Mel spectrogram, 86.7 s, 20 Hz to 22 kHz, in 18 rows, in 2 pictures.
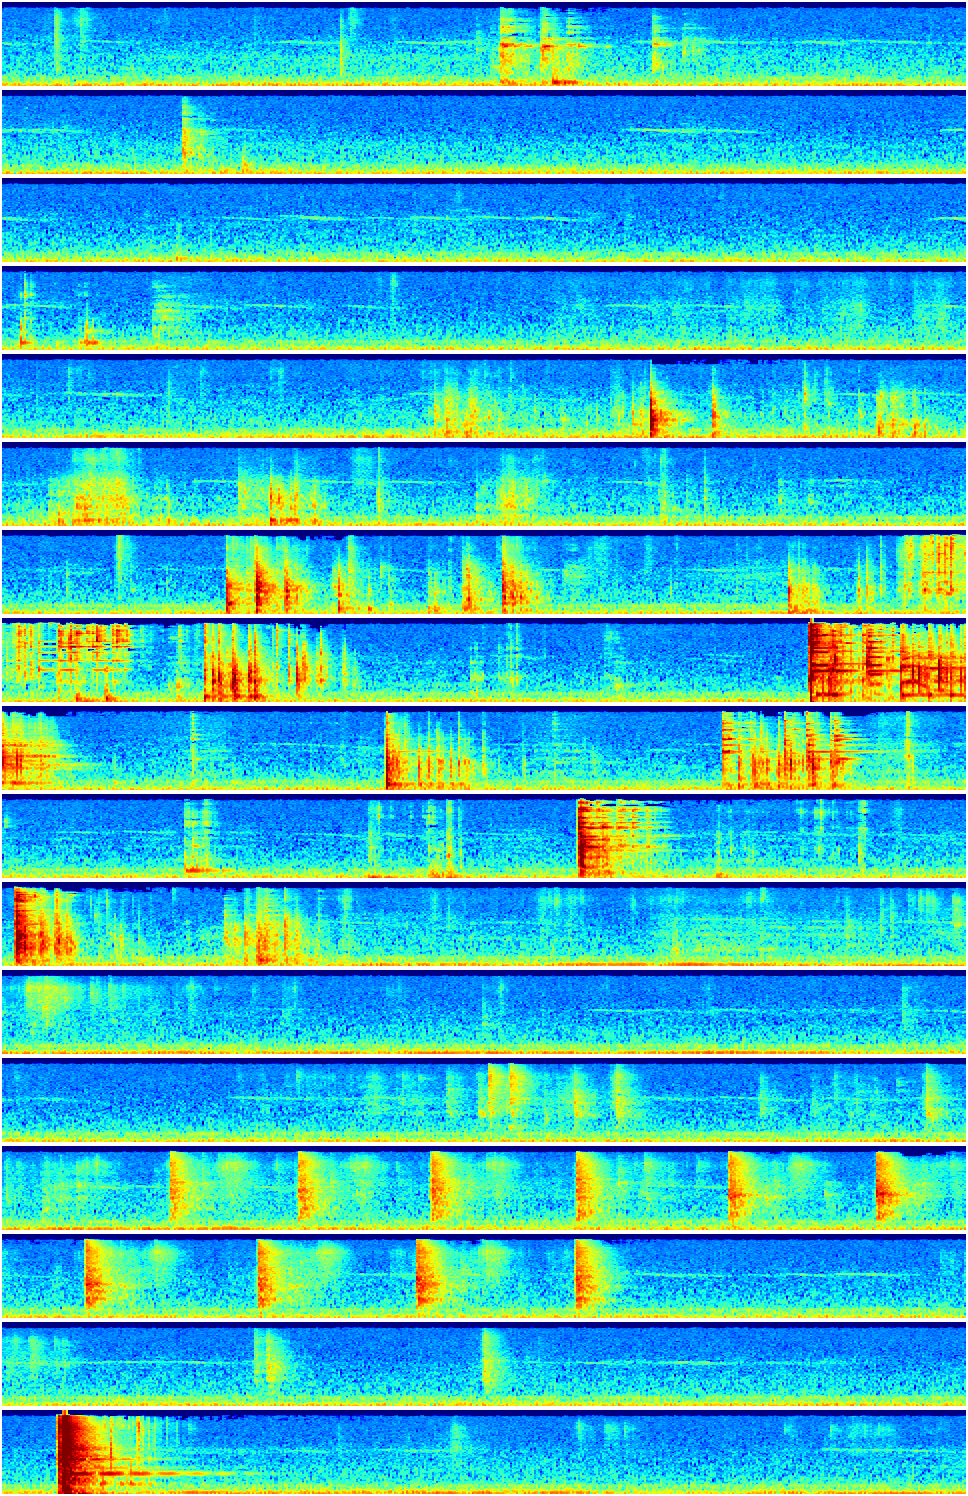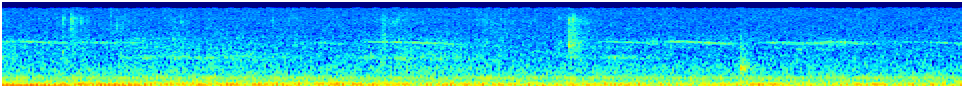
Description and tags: Cleaning up the bottles then plinking some soda cans from 30 feet away with bb's recorded with a Samson USB microphone direct to cool edit on the laptop.
air, aluminim, bb, can, glass, gun, plinking, purcussion, rifle, tin, ting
